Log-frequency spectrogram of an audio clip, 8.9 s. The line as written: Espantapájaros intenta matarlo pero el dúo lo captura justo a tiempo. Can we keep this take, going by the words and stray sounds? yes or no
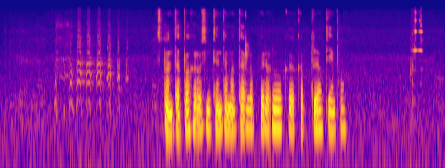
no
